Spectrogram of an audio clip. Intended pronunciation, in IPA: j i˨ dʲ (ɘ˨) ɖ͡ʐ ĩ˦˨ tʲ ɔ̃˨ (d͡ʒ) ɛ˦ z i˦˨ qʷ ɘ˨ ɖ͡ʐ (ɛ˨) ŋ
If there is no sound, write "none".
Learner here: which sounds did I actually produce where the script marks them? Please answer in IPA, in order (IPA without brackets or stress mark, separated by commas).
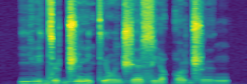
ɘ˨, d͡ʒ, ɘ˨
